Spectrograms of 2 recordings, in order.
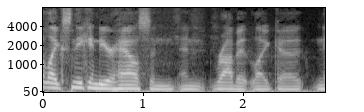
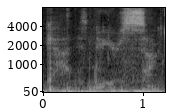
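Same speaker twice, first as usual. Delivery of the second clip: whisper; 16 dB quieter than usual. Real, not acted. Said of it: "Good talk".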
